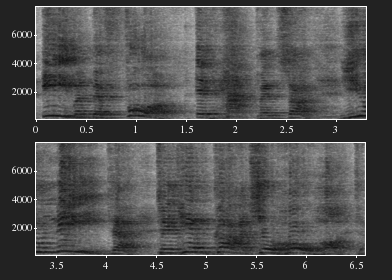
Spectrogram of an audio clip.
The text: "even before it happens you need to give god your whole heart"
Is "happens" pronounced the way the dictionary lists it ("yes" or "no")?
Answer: yes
